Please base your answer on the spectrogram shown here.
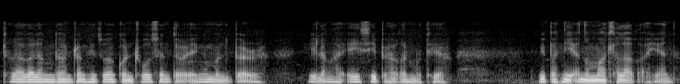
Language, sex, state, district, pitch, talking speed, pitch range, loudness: Mizo, male, Mizoram, Aizawl, 110 Hz, 230 wpm, 105-115 Hz, -16 LUFS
